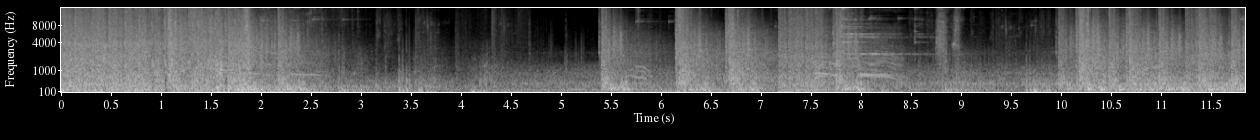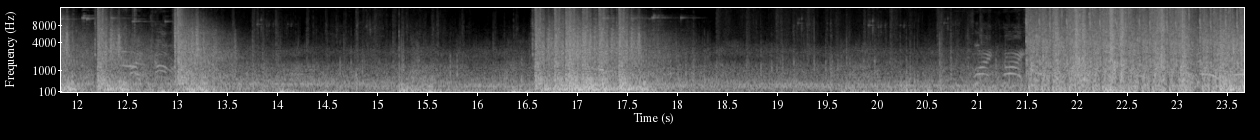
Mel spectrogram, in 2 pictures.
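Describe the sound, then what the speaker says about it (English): Sustained bursts of MG42 machine gun fire in a Call of Duty game, loud and continuous with brief gaps, as a player shoots from inside a garage; a voice is faintly present under the gunfire. "he's just in a garage, basically, just firing that MG42"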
